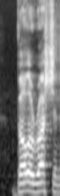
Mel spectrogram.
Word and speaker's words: Belarusian: Belarusian is how you say it.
